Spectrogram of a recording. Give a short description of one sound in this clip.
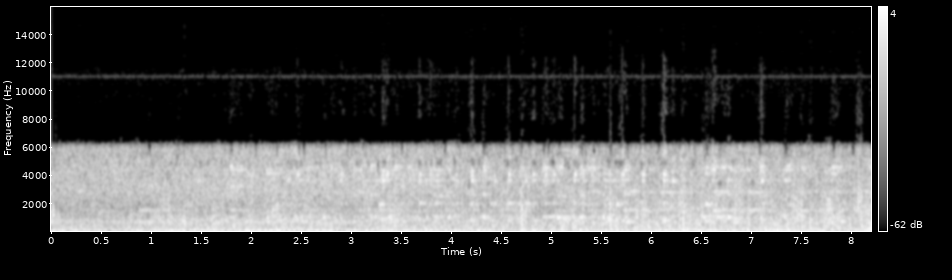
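Footsteps crunch on dry ground as a group walks.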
